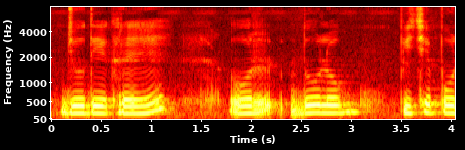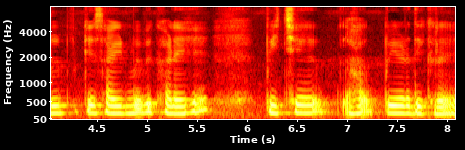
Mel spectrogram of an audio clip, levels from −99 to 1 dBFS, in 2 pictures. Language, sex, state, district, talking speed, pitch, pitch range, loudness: Hindi, female, Uttar Pradesh, Varanasi, 155 wpm, 200 Hz, 195-225 Hz, -13 LUFS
